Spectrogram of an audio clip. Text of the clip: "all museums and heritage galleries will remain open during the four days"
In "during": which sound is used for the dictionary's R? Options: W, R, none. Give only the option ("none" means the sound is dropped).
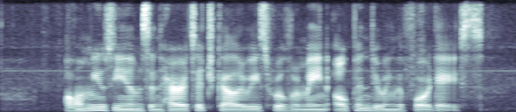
R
